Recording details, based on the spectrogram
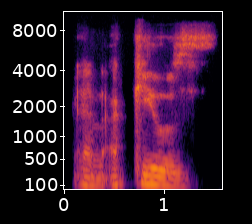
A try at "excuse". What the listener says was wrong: No, because what you just Because what you're doing there. Otherwise, if you leave out this if you leave out this k, you're saying accuse. Excuse. Accuse me is very different meaning, of course. You know what accuse is, yeah? Accuse is like pointing the finger. So excuse. So we need that excuse.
